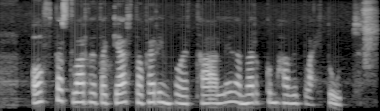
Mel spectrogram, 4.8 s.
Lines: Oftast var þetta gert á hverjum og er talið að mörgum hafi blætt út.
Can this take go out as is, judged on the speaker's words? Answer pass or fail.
pass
